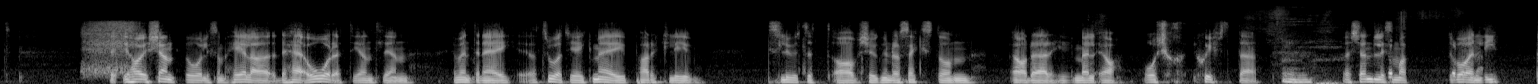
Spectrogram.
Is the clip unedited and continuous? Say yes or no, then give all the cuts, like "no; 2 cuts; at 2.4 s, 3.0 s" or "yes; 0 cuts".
yes; 0 cuts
